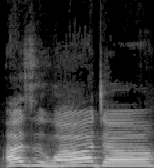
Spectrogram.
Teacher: زا میں سفیر کی صفت پیدا کروں گی، دھیان سے سنیے، ازواجا۔ اگر میں اسے اس طرح پڑھتی ہوں ازواجا تو اس طرح پڑھنے سے یہ زا زال بن گیا ہے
